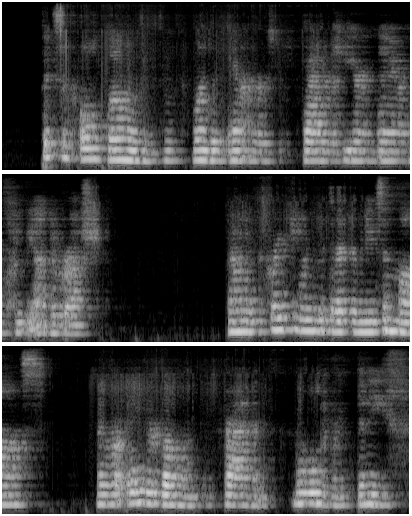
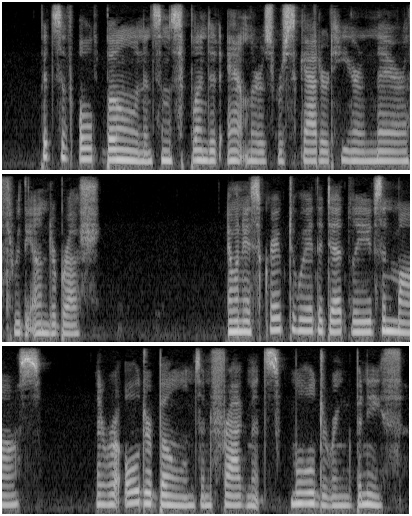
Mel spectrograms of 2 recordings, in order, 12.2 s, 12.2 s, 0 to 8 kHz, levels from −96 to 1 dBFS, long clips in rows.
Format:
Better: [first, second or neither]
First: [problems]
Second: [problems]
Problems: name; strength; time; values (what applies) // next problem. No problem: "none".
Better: second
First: noise reduction (neural mask model DeepFilterNet 3)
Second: none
